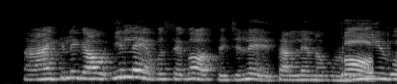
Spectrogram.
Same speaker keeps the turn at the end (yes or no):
no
